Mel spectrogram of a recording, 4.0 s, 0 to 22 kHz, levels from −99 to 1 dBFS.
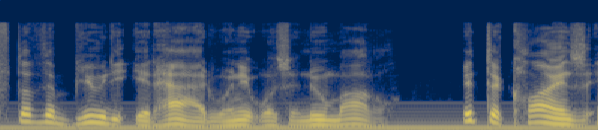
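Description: Mains hum runs underneath the speech from start to finish, a steady low tone at 50 Hz with a few low harmonics above it. It sits only about 15 dB below the speech. The fixed frequency and constant level point to power-line interference, most plausibly a ground loop or a transformer near the recording chain leaking into the signal.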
